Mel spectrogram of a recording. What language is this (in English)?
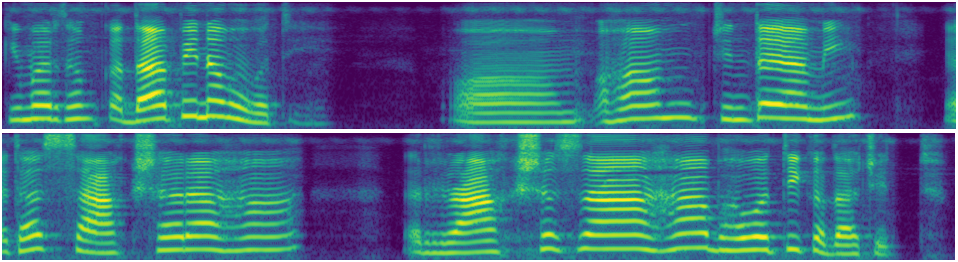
Sanskrit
